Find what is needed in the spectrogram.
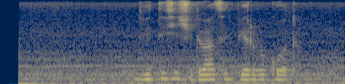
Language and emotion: Russian, neutral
